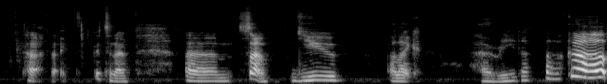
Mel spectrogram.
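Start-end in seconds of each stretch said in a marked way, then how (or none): 4.7-6.0 very loud, high, projected stage whisper. Voicing a player character's line in the game: stage whisper. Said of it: "very much like a stage whisper".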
